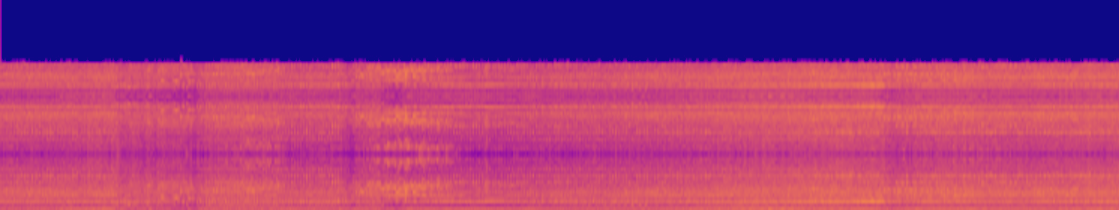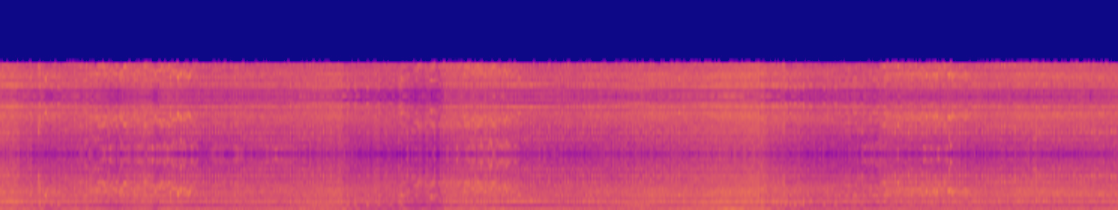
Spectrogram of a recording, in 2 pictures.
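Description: Go-kart's motor running on the move as it laps a track, its note swelling and easing with the throttle over a heavy, continuous low rumble of chassis vibration and wind on the onboard microphone.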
